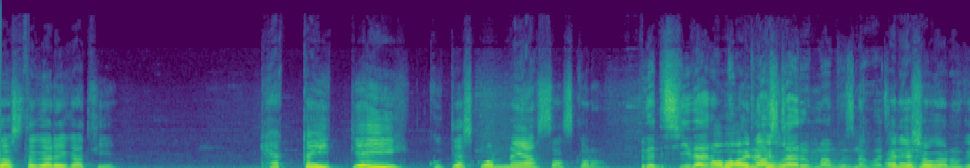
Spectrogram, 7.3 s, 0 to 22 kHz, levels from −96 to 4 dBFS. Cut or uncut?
cut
